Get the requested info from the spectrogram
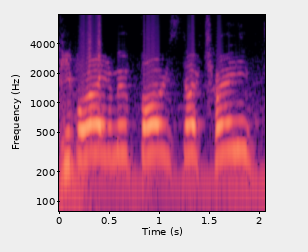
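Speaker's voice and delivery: barked fast question to recruits; drill sergeant. Real, not acted. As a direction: shout it at the new recruits. Instructor shouting at new recruits.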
